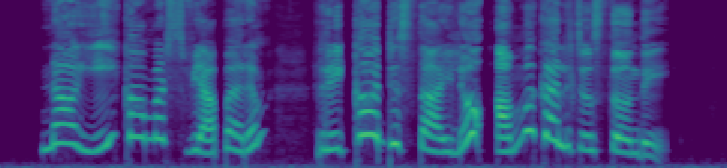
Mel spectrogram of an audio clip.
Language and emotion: Telugu, happy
